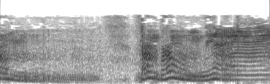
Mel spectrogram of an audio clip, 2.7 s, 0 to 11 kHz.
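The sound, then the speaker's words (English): A 38-year-old man's voice imitates a car engine for his 2-year-old son, a buzzing, growly drone whose pitch wobbles up and down, dipping briefly before surging back louder for the last second. “That's the sound cars make.”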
